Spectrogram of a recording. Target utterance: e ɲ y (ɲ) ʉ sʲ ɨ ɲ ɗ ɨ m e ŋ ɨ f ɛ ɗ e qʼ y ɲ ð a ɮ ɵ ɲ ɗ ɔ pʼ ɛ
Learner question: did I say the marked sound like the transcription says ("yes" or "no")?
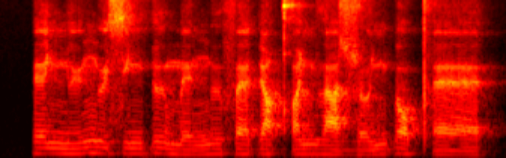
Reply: no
